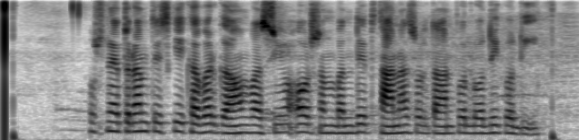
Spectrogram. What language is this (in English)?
Hindi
